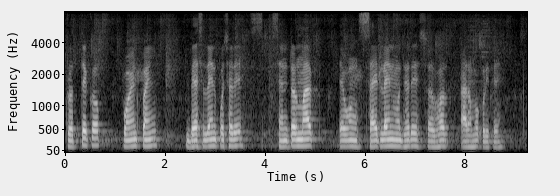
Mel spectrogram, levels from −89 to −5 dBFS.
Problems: constant background noise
